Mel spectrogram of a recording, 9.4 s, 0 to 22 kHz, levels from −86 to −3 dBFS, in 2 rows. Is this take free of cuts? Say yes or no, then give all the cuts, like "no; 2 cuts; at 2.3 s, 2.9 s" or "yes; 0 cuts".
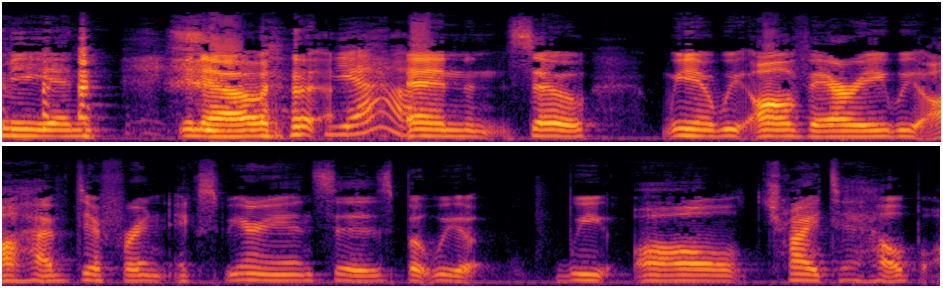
yes; 0 cuts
